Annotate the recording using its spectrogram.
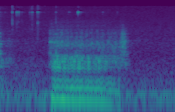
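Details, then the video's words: A Border Collie, refusing to return its ball while being asked for it, gives a steady, low, throaty grumble lasting under a second. The sound is deep and harmonic, with soft room noise around it. "Refuses to give ball back and talks. Hilarious talking dog"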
